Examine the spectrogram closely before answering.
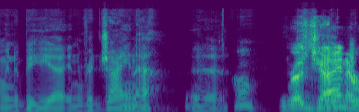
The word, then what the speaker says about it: Regina: be in Regina oh Regina rhymes with fun ryes exactly I'm excited for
